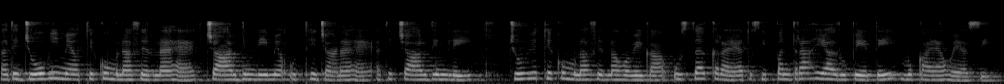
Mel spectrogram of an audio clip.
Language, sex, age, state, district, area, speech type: Punjabi, female, 18-30, Punjab, Shaheed Bhagat Singh Nagar, urban, spontaneous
